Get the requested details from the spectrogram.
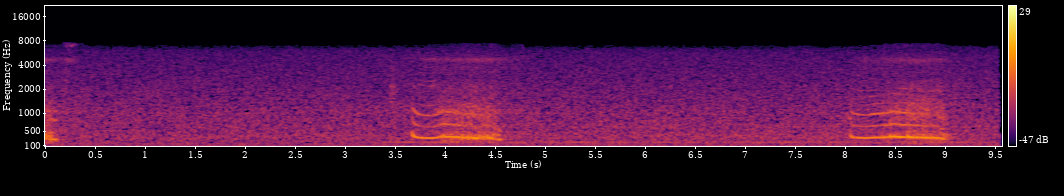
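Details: Newly adopted male cat snoring while sleeping: two soft, tonal snores about four seconds apart in a quiet room; ordinary snoring.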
